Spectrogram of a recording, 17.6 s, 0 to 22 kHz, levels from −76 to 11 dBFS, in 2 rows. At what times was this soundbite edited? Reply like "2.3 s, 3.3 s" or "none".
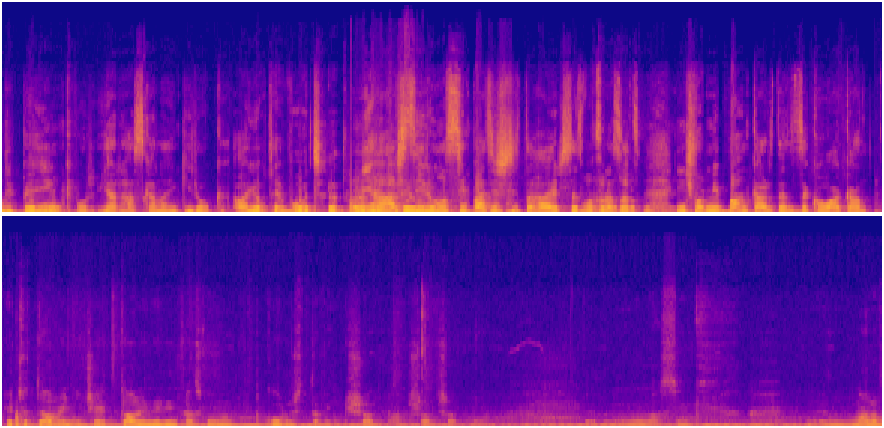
3.5 s, 8.8 s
